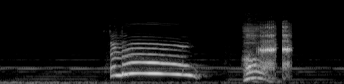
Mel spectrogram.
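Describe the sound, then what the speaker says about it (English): A single frog in an oasis well gives one long, drawn-out croak, then a shorter double croak follows about a second later, loud and close with echoing resonance and no talk. "Kermit the Frog's down there."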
